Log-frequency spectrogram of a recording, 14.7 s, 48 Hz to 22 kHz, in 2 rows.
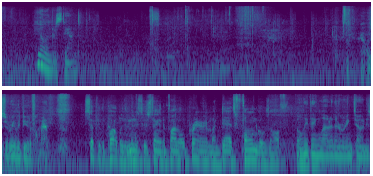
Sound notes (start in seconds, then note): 8.4 sniffles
